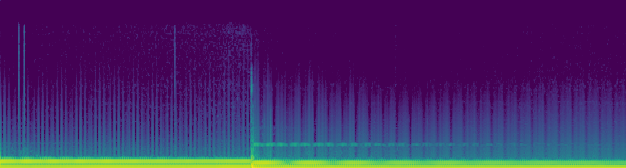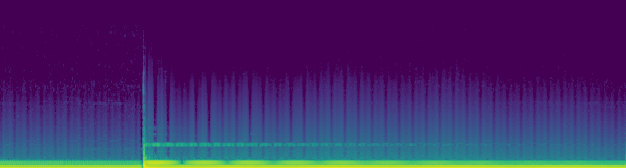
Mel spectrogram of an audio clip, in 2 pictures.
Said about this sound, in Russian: Прозвучала пара индонезийских гонгов из оркестра «Гамелан».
